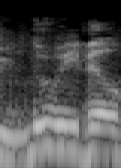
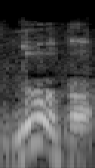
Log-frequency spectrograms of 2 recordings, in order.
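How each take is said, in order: First: It is said the way outsiders say it. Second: It is said the way locals say it. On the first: The speaker calls it wrong. "you don't go to Louisville" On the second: The speaker calls it right. "It's Louisville"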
